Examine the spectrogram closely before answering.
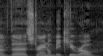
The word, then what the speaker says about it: Q-Ro: So the commercial name of the strain will be Q-Ro. That's pronounced Ro, not R-H-O.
